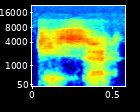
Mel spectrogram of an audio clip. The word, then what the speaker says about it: dessert: Kalau S-nya 2 itu dibaca dessert, itu makanan penutup. Kalau S-nya 1 bacanya desert, padang pasir.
